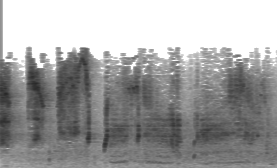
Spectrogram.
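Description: Infant long-tailed macaque screaming while held by its mother: several short, piercing high-pitched squeals in the first second and a half, the first the loudest, then a lower, wavering cry.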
